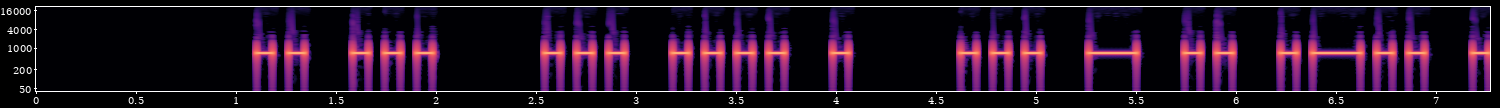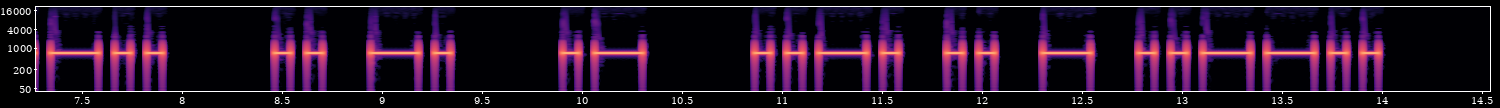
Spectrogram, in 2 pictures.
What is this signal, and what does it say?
Morse code, heard as a keyed tone, about 15 wpm, 700 Hz. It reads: IS SHE STILL IN A FIT?
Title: Sentences from Top 800 Words 15wpm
